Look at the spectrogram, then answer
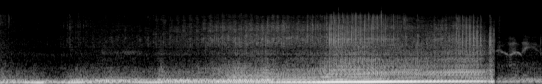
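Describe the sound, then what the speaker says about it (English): A 1971 Chevy K20 flatbed pickup with a 4-inch lift revs hard as it pulls away in a shop yard, the engine note climbing to a loud, rising roar before cutting off abruptly near the end. "Reed's stealing my truck."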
